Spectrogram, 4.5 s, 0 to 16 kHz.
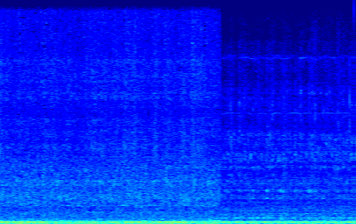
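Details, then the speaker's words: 2006 Ford E450 with a 6.8L Triton V10, severely overheated, blown head gaskets, nearly seized; idling just after two bottles of Blue Devil head gasket sealer were added. Low, steady idle hum that pulses slightly and unevenly, with engine shake. Misfire from coolant entering a cylinder. "so we'll let it run for 50"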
